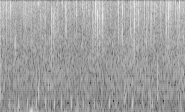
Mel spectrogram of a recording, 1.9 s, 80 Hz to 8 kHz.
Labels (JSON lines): {"label": "biophony, pulse", "recorder": "SoundTrap 500"}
